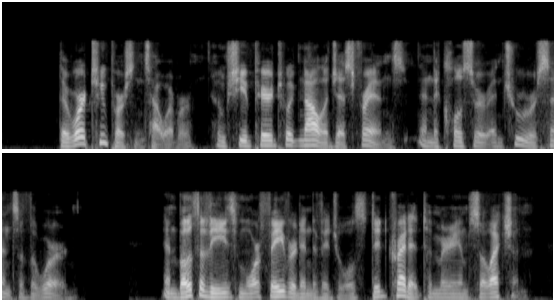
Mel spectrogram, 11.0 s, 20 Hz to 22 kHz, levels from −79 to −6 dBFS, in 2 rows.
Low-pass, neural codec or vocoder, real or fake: 7.2 kHz; codec, 16 kHz, 2 kbps, FunCodec, trained on Chinese and English, 25 frames a second; fake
